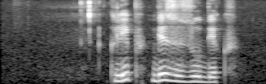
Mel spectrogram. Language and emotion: Russian, neutral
